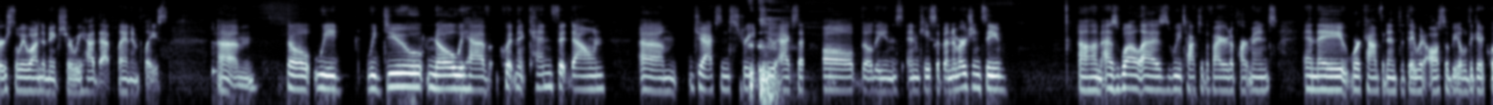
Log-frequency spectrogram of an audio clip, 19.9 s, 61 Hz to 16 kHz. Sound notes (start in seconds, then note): 10.0 attendee clears throat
